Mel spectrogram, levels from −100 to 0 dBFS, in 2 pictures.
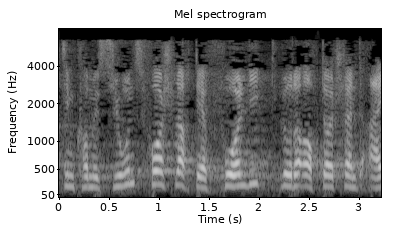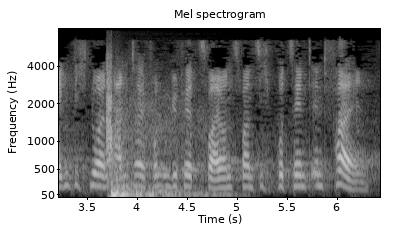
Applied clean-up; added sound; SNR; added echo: none; Explosion; 2 dB; none.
